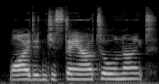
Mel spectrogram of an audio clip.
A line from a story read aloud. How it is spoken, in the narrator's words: she snapped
